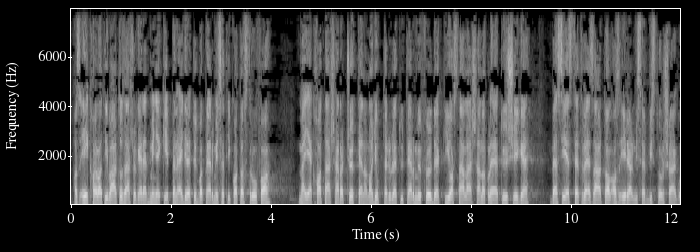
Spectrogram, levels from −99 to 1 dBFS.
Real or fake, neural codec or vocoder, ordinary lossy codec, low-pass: real; none; none; none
